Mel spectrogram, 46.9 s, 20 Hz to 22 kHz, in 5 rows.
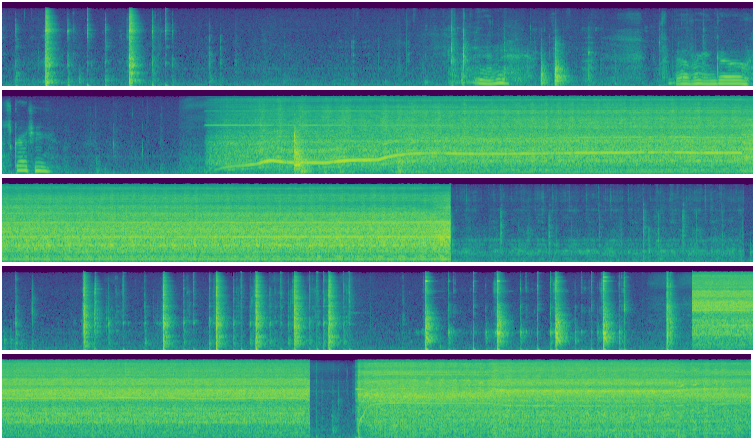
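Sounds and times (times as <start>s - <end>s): power tool motor whining: 11.9s - 24.4s, 36.8s - 41.4s, 42.0s - 46.9s.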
